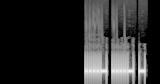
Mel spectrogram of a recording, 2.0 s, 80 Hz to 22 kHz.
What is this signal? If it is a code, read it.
Morse code, heard as a keyed tone, about 50 wpm, 700 Hz. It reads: 44T
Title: Three Challenging Letter-Number Combinations 50wpm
